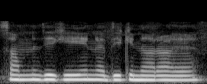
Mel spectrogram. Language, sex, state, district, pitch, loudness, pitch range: Hindi, female, Uttar Pradesh, Shamli, 215 Hz, -12 LUFS, 205-220 Hz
